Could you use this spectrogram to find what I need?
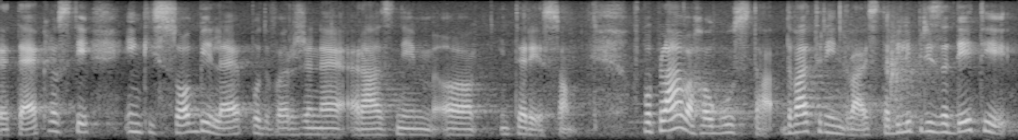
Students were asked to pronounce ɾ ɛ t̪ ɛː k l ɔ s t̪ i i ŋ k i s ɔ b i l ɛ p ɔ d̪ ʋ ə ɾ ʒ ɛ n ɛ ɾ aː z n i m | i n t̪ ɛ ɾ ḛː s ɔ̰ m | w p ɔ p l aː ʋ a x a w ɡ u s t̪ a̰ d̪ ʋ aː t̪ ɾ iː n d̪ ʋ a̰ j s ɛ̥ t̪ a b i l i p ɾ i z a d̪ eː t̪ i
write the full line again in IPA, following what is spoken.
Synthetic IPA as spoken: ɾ ɛ t̪ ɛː k l ɔ s t̪ i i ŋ k i s ɔ b i l ɛ p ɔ d̪ ʋ ə ɾ ʒ ɛ n ɛ ɾ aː z n i m | i n t̪ ɛ ɾ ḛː s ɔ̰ m | w p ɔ p l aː ʋ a x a w ɡ u s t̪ a̰ d̪ ʋ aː t̪ ɾ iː n d̪ ʋ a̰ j s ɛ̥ t̪ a b i l i p ɾ i z a d̪ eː t̪ i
